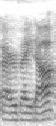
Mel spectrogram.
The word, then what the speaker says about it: Ayurveda: It's Ayurveda. Yeah. Okay. I always think it has an N in it for some reason. Yes. But I've been looking myself at studying Ayurvedic or Ayurveda, and I hadn't decided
